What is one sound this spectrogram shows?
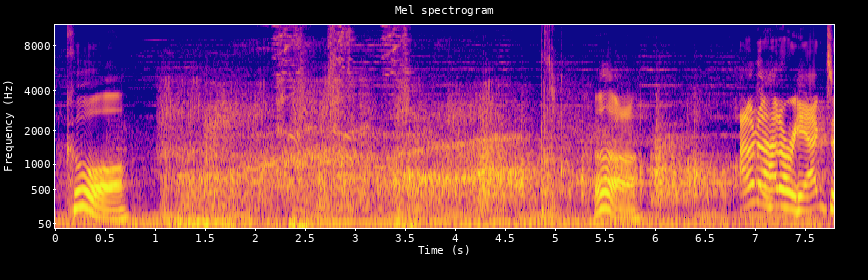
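A monster growls as it attacks.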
